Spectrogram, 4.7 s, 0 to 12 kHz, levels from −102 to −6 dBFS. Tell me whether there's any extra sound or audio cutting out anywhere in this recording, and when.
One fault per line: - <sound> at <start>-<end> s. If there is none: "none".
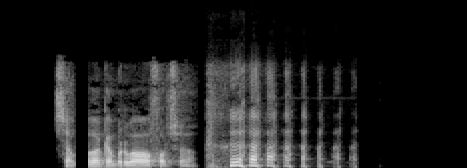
- dropout at 0.7-0.9 s
- laugh at 2.1-3.6 s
